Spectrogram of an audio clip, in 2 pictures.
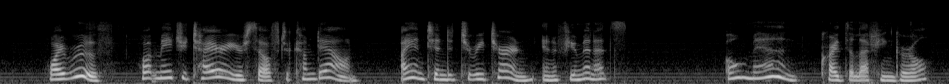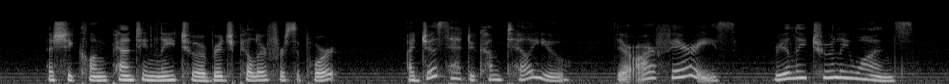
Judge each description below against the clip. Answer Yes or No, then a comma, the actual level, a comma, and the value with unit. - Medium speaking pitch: No, high, 220 Hz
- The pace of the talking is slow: No, average, 150 wpm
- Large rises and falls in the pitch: Yes, wide, 7.2 semitones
